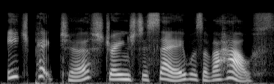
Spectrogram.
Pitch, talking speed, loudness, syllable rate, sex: 230 Hz, 195 wpm, -19 LUFS, 5.1 syllables/s, female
